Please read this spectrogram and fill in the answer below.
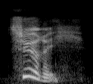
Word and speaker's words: Zürich: Say Zürich. The Ü is like the Ü in Düsseldorf, only a little bit longer.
